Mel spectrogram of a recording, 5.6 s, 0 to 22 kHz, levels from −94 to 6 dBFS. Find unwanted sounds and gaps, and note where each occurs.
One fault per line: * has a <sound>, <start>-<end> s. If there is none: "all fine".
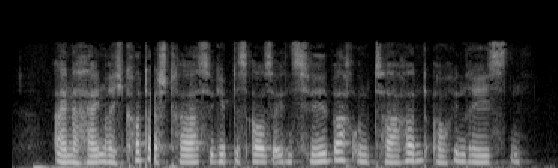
* has a dropout, 1.5-1.6 s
